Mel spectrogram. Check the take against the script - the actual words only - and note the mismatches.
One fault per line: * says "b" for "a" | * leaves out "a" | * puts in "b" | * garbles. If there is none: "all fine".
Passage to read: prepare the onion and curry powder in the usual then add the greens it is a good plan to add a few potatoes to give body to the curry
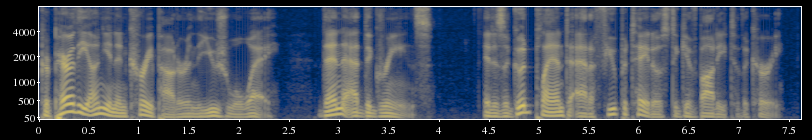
* puts in "way"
